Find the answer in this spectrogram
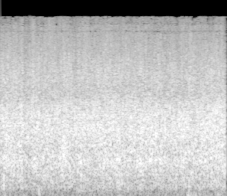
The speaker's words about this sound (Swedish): Rättssystemet fick en applåd. Ja, amerikanska rättssystemet. Ja. Eller de applåderade dem åt ett lyckligt slut som de upplevde.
